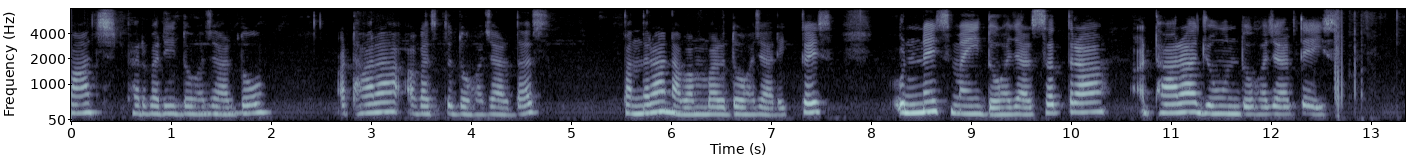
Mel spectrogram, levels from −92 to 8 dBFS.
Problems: background sounds at intervals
